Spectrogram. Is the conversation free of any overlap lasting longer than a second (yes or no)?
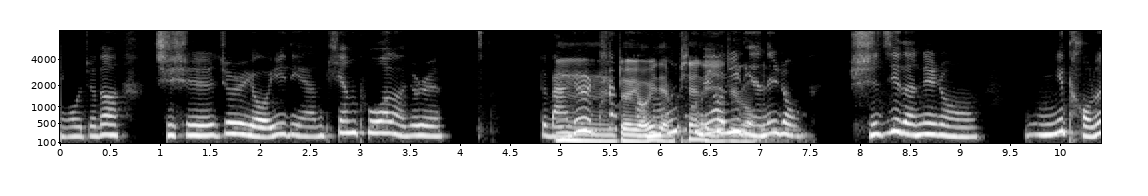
no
